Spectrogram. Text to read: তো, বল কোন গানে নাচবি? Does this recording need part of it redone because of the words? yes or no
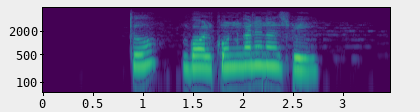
no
